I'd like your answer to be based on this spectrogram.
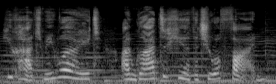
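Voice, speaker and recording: A woman voicing a caring, motherly goat monster from a visual novel, gentle, concerned and formal in her wording. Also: sits high, lively intonation, fairly quick, over music. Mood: worried, relieved. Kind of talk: visual novel dialogue read aloud.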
